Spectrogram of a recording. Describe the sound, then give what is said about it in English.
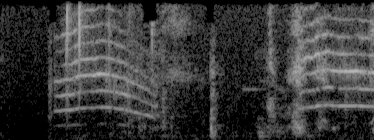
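A cat gives two long, drawn-out, insistent meows as he tries to get into a cat food bag, separated by a short pause with a few faint rustles and a sharp click. “I don't know if you can hear my cat, but he's trying to get into a cat food bag.”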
